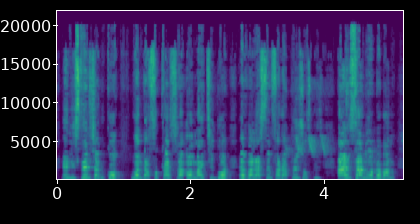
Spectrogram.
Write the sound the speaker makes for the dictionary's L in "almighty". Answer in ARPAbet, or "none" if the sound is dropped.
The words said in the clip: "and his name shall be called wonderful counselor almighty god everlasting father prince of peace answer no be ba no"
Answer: L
